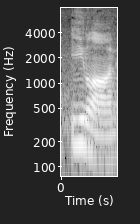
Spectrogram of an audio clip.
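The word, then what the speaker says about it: Yilan: but this is um we went to um elon and this is the elon area where we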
